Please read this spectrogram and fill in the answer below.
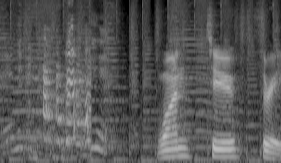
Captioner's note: laughs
